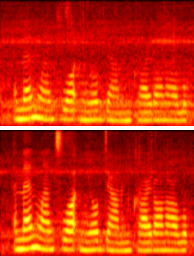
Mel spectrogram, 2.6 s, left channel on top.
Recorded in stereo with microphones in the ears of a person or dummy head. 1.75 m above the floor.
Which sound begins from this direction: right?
A woman speaking, at 0.2 s.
